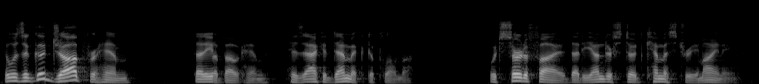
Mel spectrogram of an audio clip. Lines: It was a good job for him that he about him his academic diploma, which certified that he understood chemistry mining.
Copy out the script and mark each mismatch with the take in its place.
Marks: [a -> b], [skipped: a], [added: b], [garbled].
It was a good job for him that he about him his academic diploma, which certified that he understood chemistry mining.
